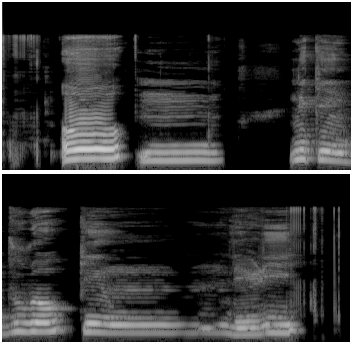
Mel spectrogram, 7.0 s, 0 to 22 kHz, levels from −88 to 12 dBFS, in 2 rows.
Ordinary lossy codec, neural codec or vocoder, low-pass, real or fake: none; none; none; real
